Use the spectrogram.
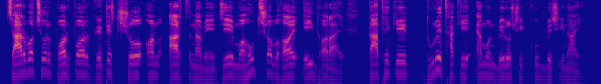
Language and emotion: Bengali, neutral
